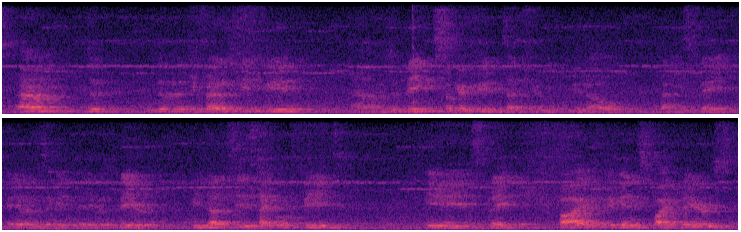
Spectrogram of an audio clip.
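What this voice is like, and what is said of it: Speaks with a non-native accent. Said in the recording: “if you don't understand my accent”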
